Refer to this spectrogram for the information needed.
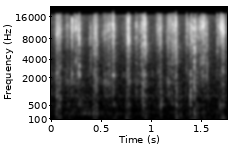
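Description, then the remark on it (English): Trading cards being shuffled before a game round, a quick run of soft, crisp papery flicks and snaps repeating steadily for about two seconds, fairly quiet, with no talking. “well, I don't know where I'm shuffling them without telling you them.”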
